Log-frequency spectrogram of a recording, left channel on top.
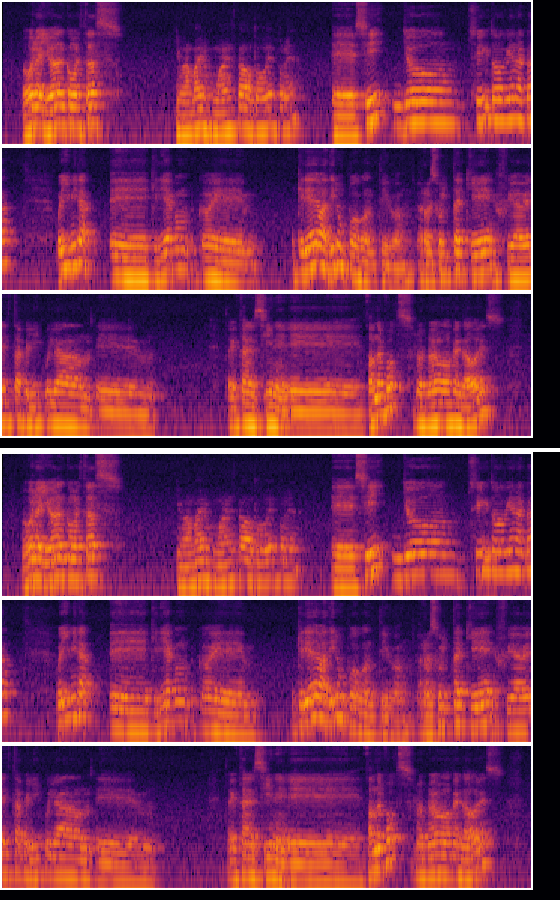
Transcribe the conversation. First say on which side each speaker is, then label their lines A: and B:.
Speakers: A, on the right; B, on the left.
A: Hola Joan, ¿cómo estás?
B: ¿Qué más, Byron? ¿Cómo has estado? ¿Todo bien por allá?
A: Eh, sí, yo, sí, todo bien acá. Oye, mira, eh, quería, com- co- eh, quería debatir un poco contigo. Resulta que fui a ver esta película, eh, esta que está en el cine, eh, Thunderbolts, Los Nuevos Vengadores.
